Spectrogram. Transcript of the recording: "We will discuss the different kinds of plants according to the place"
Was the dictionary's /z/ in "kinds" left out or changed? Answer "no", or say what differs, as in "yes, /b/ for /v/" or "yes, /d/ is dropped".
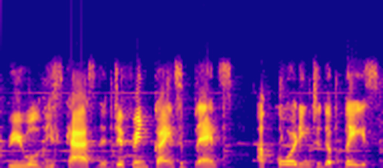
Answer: yes, /s/ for /z/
